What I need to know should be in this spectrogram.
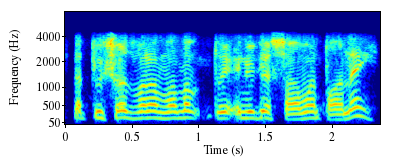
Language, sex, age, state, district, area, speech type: Kashmiri, male, 45-60, Jammu and Kashmir, Bandipora, rural, conversation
